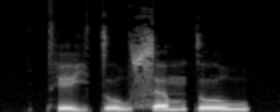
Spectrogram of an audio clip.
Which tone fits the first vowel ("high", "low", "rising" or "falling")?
low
